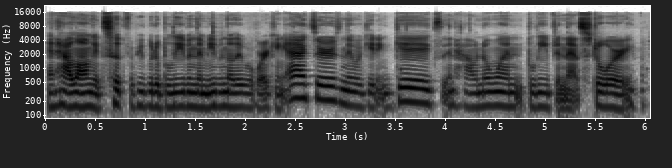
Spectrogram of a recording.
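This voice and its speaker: In a very deep, low voice, a woman with an American accent speaks in an animated tone on a very clean recording with a silent background. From US South, Atlanta area (Clayton County, Georgia). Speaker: filmmaker and screenwriter. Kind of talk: casual interview chat. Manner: animated, laughs often.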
